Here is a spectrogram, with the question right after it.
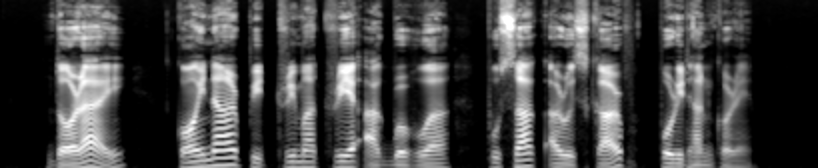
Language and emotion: Assamese, neutral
